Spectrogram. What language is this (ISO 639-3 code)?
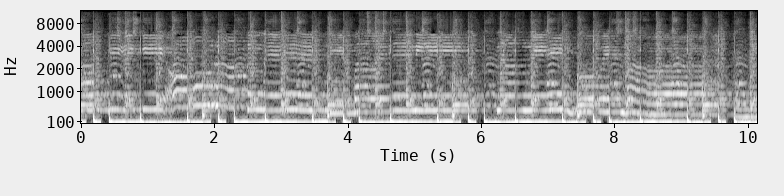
ind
